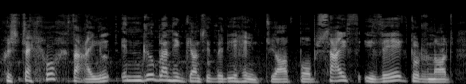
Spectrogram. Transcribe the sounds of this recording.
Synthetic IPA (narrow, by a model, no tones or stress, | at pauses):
χwɪstrɛɬʊχðajlˠɪndrɪblˠanhɪɡjɔnsɨðwɛdiɦejntʰjɔb̥oːb̥sajθiðeːɡdʊrnɔd̥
